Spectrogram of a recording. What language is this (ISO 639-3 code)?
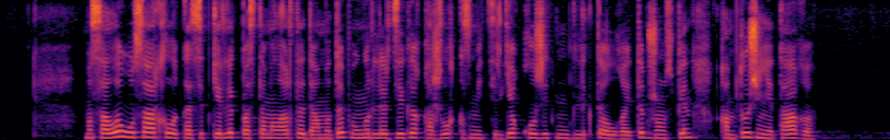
kaz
